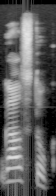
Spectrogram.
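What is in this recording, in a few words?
"галстук", Komi, female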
